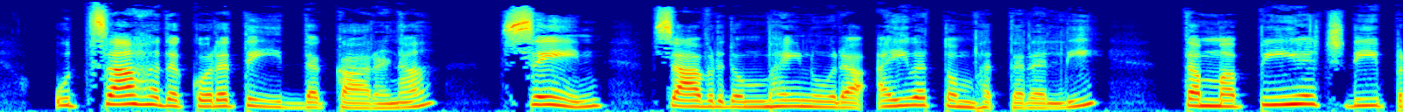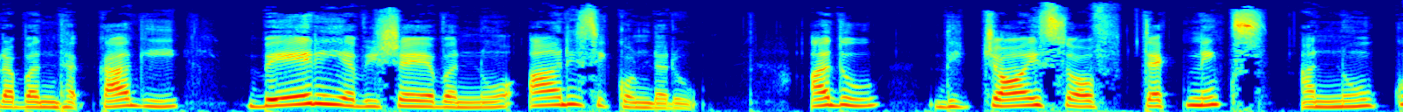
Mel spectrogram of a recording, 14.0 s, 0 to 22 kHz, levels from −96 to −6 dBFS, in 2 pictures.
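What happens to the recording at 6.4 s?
At 6.4 s the speech carries generation loss, present throughout the clip: it was likely re-encoded roughly five times with a lossy codec, consistent with MP3 at 96 kbit/s. Each pass re-quantised on a shifted frame grid, so the sound is swirly, hollow and smeared, with blurred attacks.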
